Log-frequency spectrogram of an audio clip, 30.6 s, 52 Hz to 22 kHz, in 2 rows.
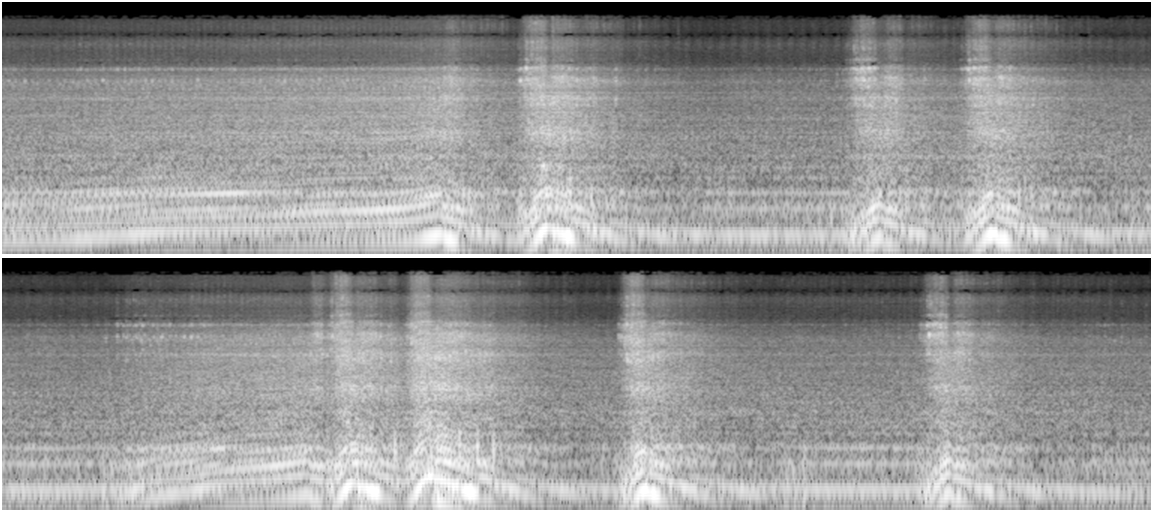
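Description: The 455 cubic-inch Rocket V8 of a 1971 Oldsmobile 442 W-30 idling through its true dual exhaust, blipped to short revs several times and settling back to idle after each.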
